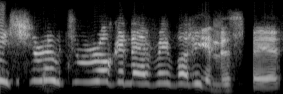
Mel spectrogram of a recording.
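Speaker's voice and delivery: words squeezed out through laughter; laughing. Real, not acted. Host to the room after the carbon credits joke, laughing. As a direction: still cracking up while talking.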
